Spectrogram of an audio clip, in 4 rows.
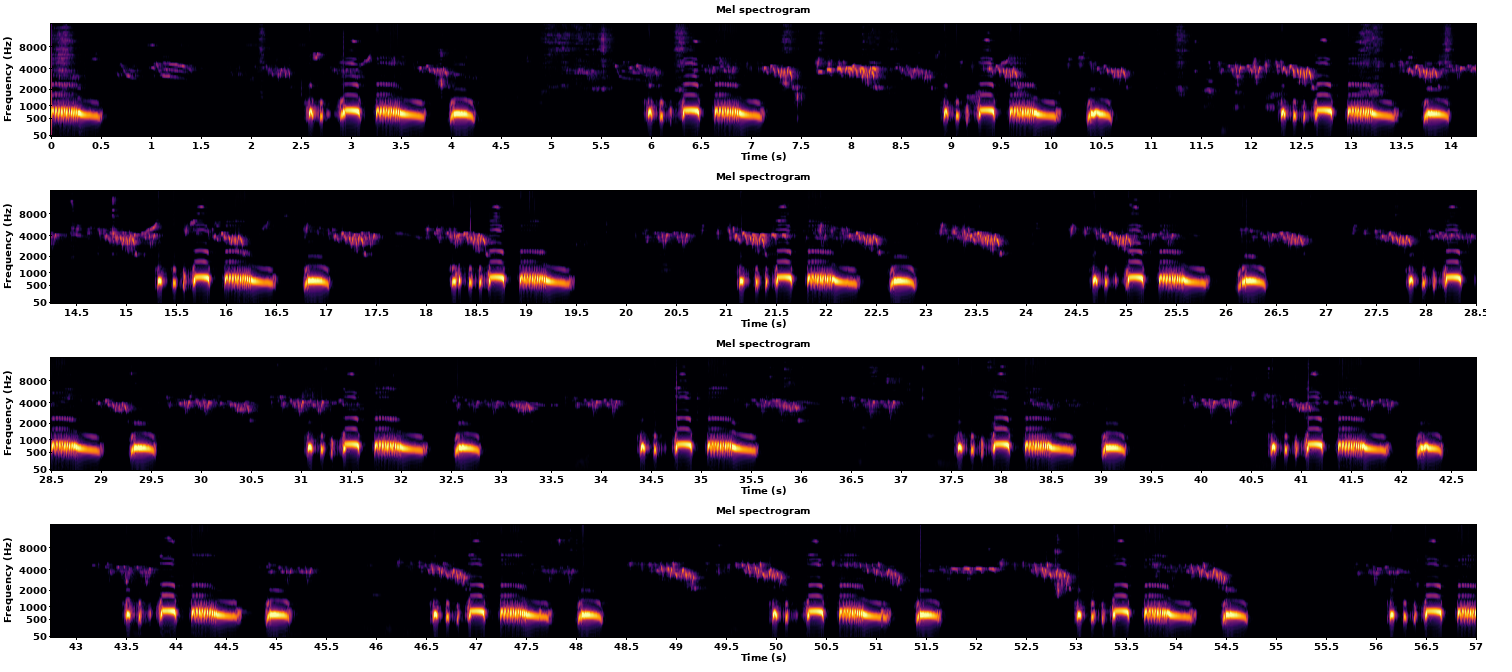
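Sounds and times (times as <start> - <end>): dove cooing: 0.0 - 0.6, 2.5 - 4.4, 5.9 - 7.5, 8.1 - 10.8, 11.9 - 14.1, 15.0 - 17.2, 18.2 - 19.6, 21.1 - 23.0, 24.6 - 26.5, 27.8 - 29.6, 31.0 - 32.9, 34.4 - 35.6, 37.5 - 39.4, 40.6 - 42.6, 43.5 - 45.2, 46.5 - 48.4, 49.9 - 51.7, 52.8 - 54.8, 56.1 - 57.0
high bird chirps: 0.0 - 19.3, 20.2 - 23.9, 24.5 - 42.4, 43.2 - 54.7, 55.8 - 57.0.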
